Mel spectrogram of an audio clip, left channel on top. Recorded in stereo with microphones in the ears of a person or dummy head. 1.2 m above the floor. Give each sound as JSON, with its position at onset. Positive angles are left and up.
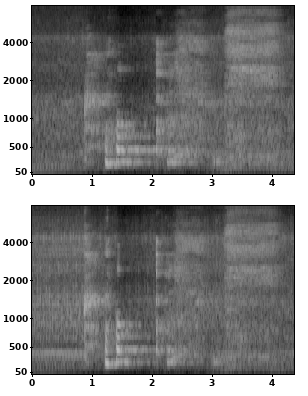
{"t": 0.9, "sound": "laughter", "side_deg": -75, "distance_m": 0.9}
